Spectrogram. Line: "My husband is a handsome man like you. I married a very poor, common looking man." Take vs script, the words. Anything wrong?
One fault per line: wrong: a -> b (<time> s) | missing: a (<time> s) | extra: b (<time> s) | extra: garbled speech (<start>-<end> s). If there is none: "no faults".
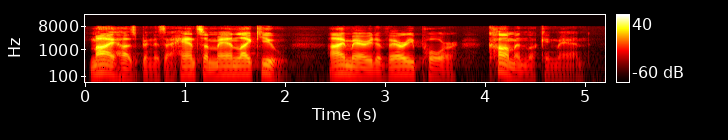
no faults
